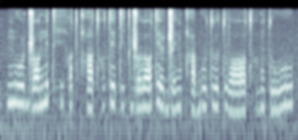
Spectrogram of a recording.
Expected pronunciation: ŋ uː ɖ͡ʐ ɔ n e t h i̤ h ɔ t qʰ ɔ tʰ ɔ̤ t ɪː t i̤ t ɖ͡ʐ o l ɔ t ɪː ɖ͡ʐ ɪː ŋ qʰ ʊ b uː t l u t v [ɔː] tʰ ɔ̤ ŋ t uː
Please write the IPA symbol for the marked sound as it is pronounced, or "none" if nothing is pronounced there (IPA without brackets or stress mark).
ɔː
